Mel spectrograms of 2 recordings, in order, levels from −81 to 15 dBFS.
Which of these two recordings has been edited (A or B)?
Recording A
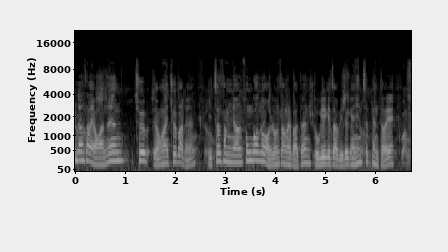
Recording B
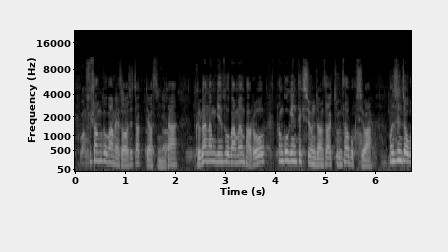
B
